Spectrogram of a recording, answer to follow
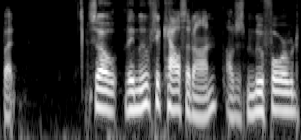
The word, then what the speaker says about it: Chalcedon: alphabet but it pronounces it's written like a CH in English but it's pronounced like a hard K so it's in Greek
